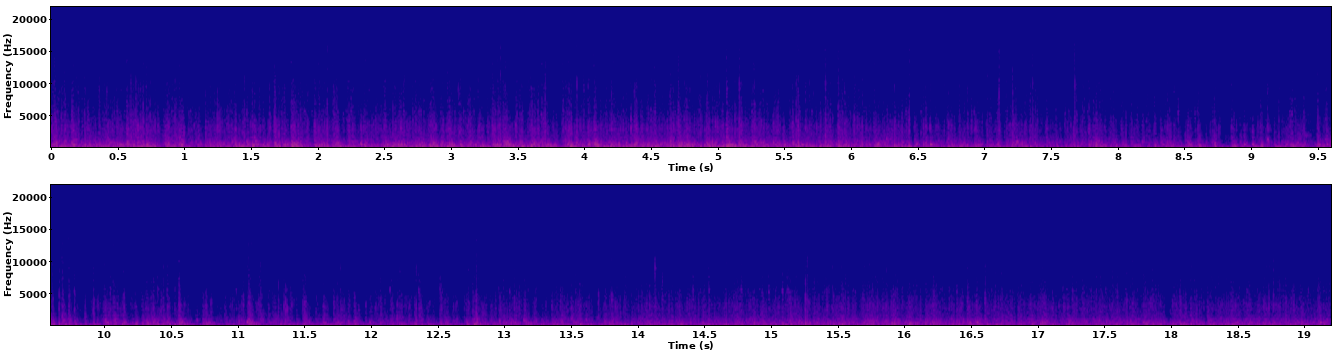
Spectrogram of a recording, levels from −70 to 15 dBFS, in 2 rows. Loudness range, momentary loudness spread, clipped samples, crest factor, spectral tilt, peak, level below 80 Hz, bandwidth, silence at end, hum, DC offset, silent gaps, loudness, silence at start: 5 LU; 6 LU; under 0.1%; 22 dB; -4.5 dB/octave; -24 dBFS; -58 dBFS; 17 kHz; 0 s; none; under 0.1%; none; -45 LUFS; 0 s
